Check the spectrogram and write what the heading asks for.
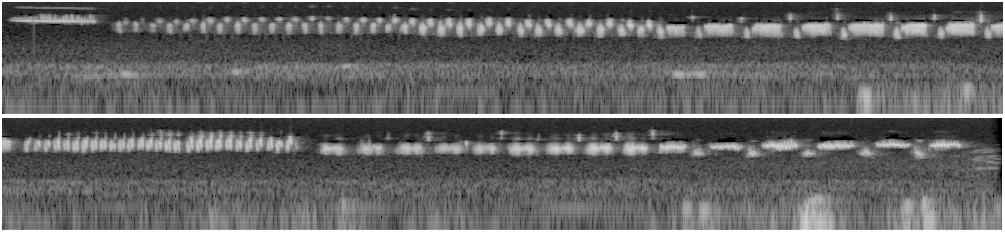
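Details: Male Brewer's Sparrow on Colorado's alpine tundra in summer gives a long song, a type typically used in aggressive interactions: a sustained, high canary-like series of buzzy trills and rapid chips shifting in speed and pitch for ten seconds, with faint low rumble.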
